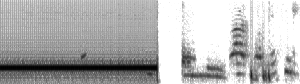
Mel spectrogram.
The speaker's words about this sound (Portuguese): Está ligando lá para outra pessoa.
